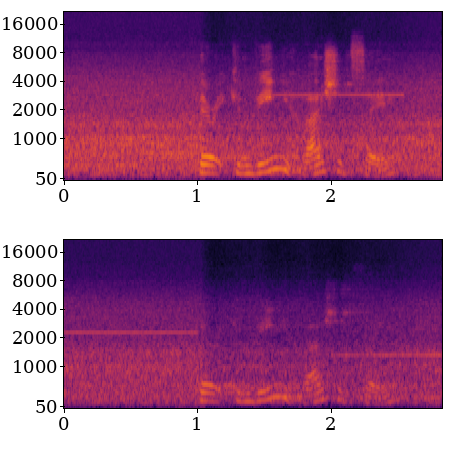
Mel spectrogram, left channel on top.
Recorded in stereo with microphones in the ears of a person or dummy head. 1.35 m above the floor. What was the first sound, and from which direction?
A woman speaking, 55° left (ahead or behind).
